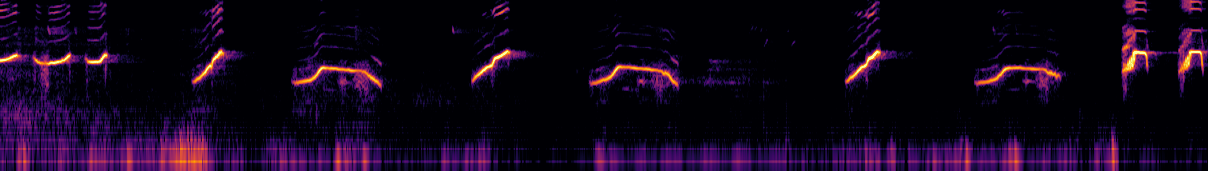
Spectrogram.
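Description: A cockatiel sings a sequence of clear whistles, alternating quick rising sweeps with arched, falling notes.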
